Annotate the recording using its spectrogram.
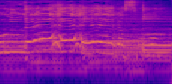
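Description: A woman singing into a microphone, holding a note that climbs about halfway through and falls back, over sustained keyboard accompaniment.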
